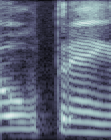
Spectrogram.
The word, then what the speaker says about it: outrem: Agora cuidado, ou trem, não, não é ou trem. A pronúncia correta não é esse, não é essa, é outrem. Então, ó, a pronúncia é outrem. Ela é uma paroxítona.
